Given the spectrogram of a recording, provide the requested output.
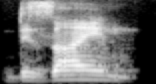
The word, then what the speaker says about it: design: silent Z sign resign design mign Sovereign in all these words G is unpronounced that is why it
